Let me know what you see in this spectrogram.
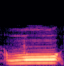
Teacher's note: الميم اللي وراها همزه، بعمل لها صله الميم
